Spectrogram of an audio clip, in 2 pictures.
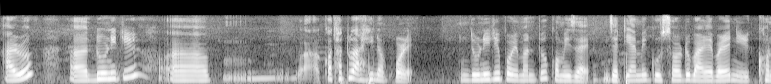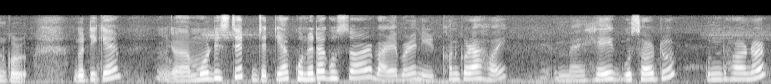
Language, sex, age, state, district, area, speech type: Assamese, female, 18-30, Assam, Golaghat, urban, spontaneous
